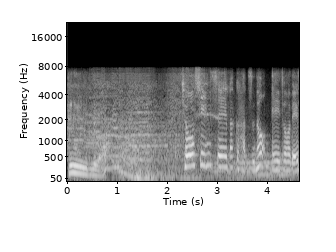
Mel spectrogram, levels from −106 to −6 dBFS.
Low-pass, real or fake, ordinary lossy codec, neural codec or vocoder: 7.2 kHz; fake; Opus, 16 kbps; codec, 44.1 kHz, 7.8 kbps, DAC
